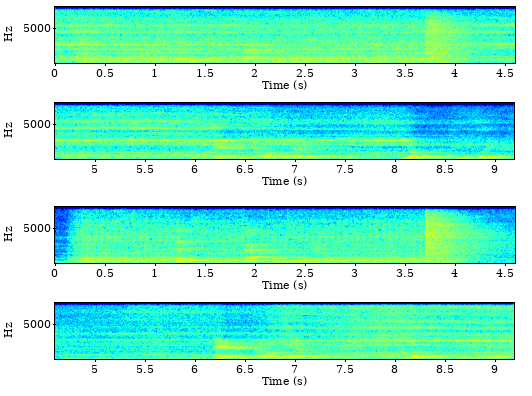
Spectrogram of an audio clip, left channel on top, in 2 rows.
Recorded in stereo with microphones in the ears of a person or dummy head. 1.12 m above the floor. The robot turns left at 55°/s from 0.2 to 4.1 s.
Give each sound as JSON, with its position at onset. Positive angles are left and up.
{"t": 1.1, "sound": "a woman speaking", "azimuth_deg": 160, "distance_m": 1.2}
{"t": 3.7, "sound": "a gunshot", "side_deg": 0, "distance_m": 0.6}
{"t": 6.2, "sound": "a man speaking", "side_deg": 80, "distance_m": 1.0}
